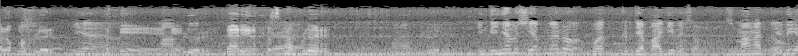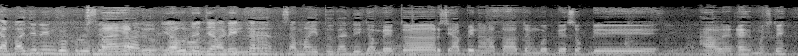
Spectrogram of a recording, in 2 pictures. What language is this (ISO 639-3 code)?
ind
